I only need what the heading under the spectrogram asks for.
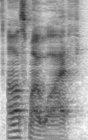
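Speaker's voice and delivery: normal talking voice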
